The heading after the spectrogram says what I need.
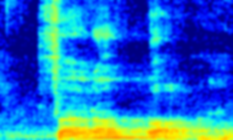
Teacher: huruf qo ketika dimatikan itu posisinya dia ada di segi tenggorokan ya. Lidahnya diangkat ke atas. Faraqo dia ada pantulan.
